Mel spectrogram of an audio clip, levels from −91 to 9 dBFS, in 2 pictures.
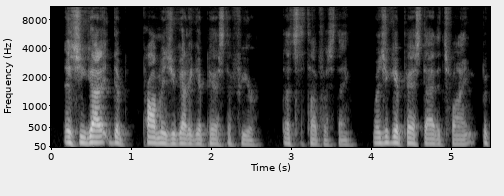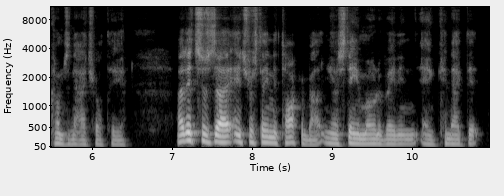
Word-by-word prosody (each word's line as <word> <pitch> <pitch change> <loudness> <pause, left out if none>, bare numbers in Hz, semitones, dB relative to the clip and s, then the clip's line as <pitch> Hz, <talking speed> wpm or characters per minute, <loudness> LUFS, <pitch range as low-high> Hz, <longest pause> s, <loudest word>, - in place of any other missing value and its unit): this 135 0 +4
you 130 - +4
got 135 -3 +8
the 130 -6 0 0.2
problem 130 -3 +5
is 110 - -2
you 110 - +1
gotta 115 -1 +1
get 110 +1 -4
past 105 -6 -5
the - - -7
fear; 95 +2 -8 0.3
that's - - -6
the - - -16
toughest 95 -4 -8
thing. 95 -2 -10 0.2
Once 125 -1 -1
you 135 - +1
get 135 0 +2
past 120 -5 0
that, 110 -2 0
it's 105 - -8
fine, 105 +1 -7
becomes 115 -5 -6
natural 100 0 -10
to 100 - -12
you. 95 0 -11 0.7
Uh, 160 - +4
this 185 0 +5
was, 160 -1 +1
uh, 140 -1 +8
interesting 140 -4 -1
to - - 0
talk 135 0 -4
about, 100 -1 -8
you 120 -2 -5
know, 115 - -2
staying 115 -1 0
motivated 105 -1 -3
and 105 0 -8
and 100 -4 -10
connected, 105 -1 -8
110 Hz, 230 wpm, -23 LUFS, 105-130 Hz, 0.7 s, got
